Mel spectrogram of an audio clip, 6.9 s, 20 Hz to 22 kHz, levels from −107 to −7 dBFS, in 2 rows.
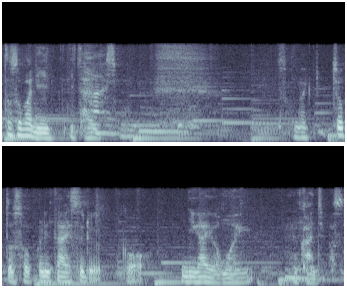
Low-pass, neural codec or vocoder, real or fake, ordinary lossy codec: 7.2 kHz; none; real; none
